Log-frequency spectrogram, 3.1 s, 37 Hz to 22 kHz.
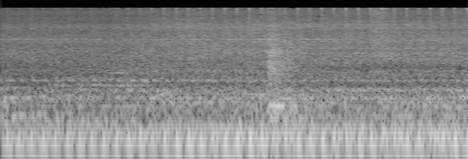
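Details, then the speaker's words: Yamaha Fino 125 scooter after repair of hard starting on kick and electric start, blamed on often-late oil changes: steady, even single-cylinder idle with no misses or knocks; engine speed now normal. "Yuk kita coba starter nah ini motor sudah nyala ya sudah normal"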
